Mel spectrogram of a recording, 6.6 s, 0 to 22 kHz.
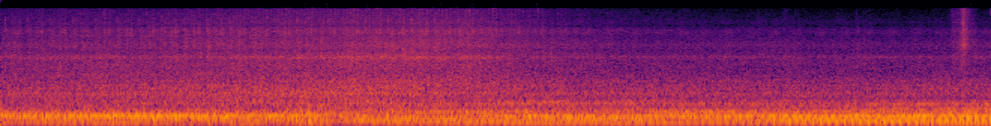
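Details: Mitsubishi 3000GT (GTO), with a slightly leaking oil pan gasket; the owner says the starter clicks badly. A steady, deep idle grumble with an even low pulse, no knocking or stumbling, and some street noise, idling normally.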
